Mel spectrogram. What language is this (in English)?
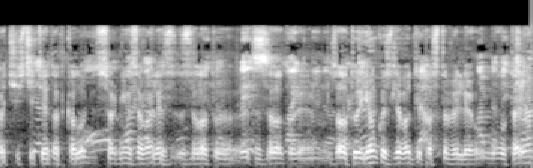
Russian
